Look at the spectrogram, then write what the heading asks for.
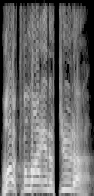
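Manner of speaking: high, loud herald's cry; loud proclamation. Acted. Preacher announcing the Lion of Judah, high ringing shout. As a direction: call it out for all to behold.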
